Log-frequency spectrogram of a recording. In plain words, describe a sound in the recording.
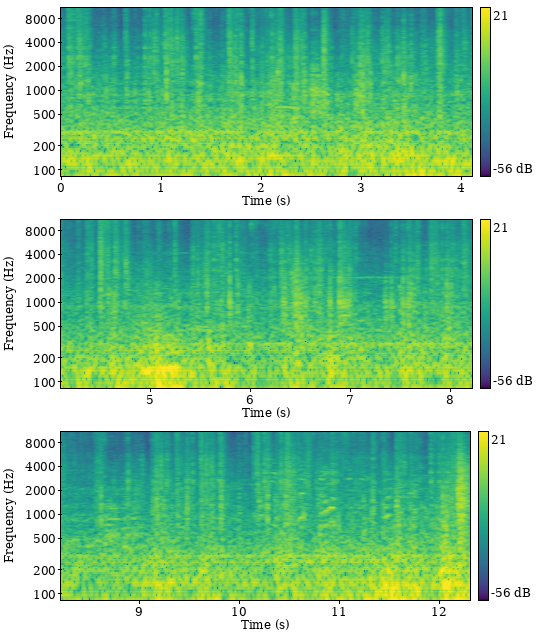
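A train rumbles and clatters along its track in the distance.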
